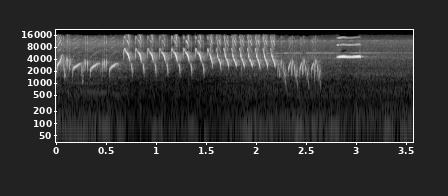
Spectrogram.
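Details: Short stretch of canary roll song for young birds to learn from: a few rising chips, then a fast, even trill of double notes dropping lower near the end, closed by one pure whistle.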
